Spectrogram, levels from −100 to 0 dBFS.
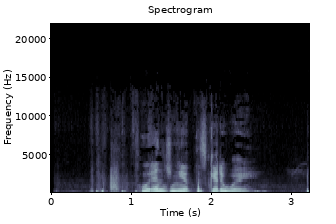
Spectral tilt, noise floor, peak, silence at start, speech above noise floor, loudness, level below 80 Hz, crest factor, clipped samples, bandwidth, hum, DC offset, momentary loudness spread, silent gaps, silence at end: -7 dB/octave; -73 dBFS; -12 dBFS; 0.5 s; 43 dB; -31 LUFS; -50 dBFS; 20 dB; under 0.1%; 11 kHz; none; under 0.1%; 18 LU; none; 0 s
